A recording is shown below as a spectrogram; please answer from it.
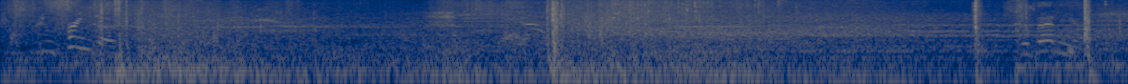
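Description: Confringo explosive spell blasts in Hogwarts Legacy: several sharp, loud bursts land over a continuous rumbling game background, with a spoken voice briefly audible between impacts.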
